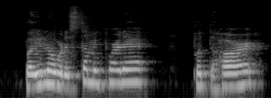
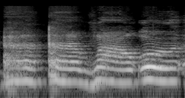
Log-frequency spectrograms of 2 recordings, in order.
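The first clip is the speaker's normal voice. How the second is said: hammed-up attention-seeking noises; attention seeker; 2 semitones higher, 6 dB louder, much slower than usual. Reader mocking attention-seeking Leos, hammed-up fussing. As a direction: mimic someone making a fuss for attention. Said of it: "Attention seeking".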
